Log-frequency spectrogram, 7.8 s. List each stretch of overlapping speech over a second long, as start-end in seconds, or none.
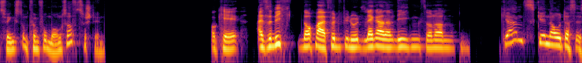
none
